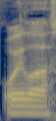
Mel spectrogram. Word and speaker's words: Euler: It's Euler, pronounced like oil, but well, it's a German Swiss thing.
